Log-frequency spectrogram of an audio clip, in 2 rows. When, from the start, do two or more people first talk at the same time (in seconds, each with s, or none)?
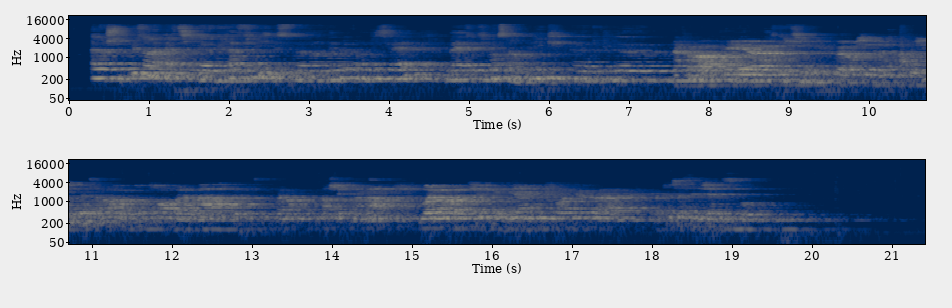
7.5 s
